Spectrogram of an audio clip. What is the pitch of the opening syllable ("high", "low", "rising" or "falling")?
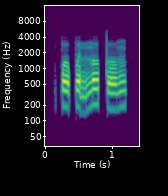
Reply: rising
